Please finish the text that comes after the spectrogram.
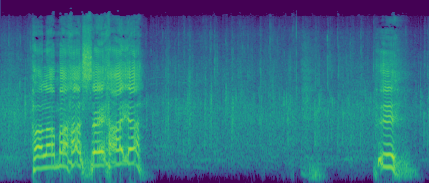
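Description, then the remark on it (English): An audience claps their hands to the Lord in a burst of about a second and a half, with a loud voice calling out over it; after a quiet stretch, a brief second outburst follows. “Oh, can you clap your hands to the Lord again?”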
